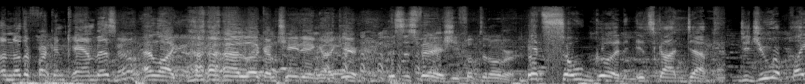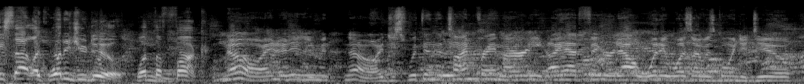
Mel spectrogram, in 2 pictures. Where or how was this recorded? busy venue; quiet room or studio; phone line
busy venue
